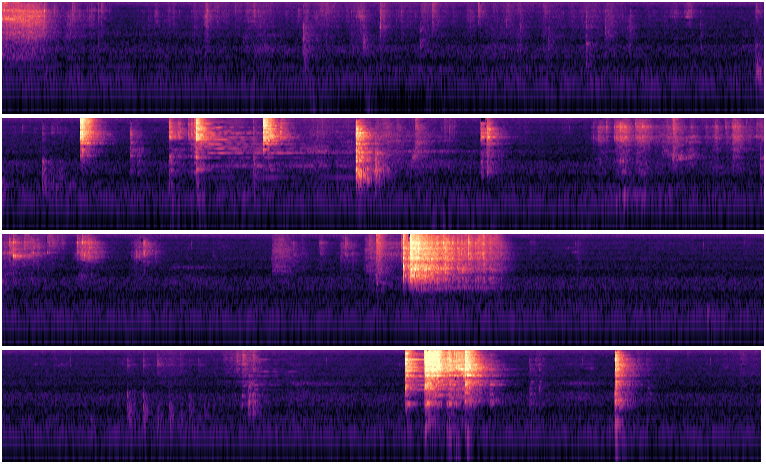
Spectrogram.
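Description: Dry cat kibble rattling and clinking as it is scooped from a glass jar with a measuring scoop into a plastic cup, with knocks of the scoop and the jar's stainless-steel lid against the glass. The sound comes as a string of short clinks, a longer rattle about two-thirds of the way through, and a loud clatter near the end.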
